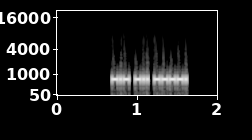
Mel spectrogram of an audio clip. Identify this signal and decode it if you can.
Morse code, heard as a keyed tone, about 53 wpm, 700 Hz. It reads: KD9
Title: USA Call Sign Prefixes - 50wpm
